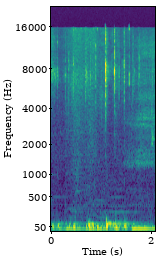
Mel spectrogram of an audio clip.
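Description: Typing on a computer keyboard: a quick, irregular run of key clicks over a steady low hum.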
